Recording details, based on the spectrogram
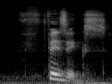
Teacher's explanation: the y sound is not a yes sound but it's like a shortened i sound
